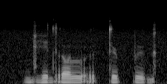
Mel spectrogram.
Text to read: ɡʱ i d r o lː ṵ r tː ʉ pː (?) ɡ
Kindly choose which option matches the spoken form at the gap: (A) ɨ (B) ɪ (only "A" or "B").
A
